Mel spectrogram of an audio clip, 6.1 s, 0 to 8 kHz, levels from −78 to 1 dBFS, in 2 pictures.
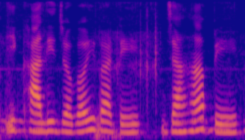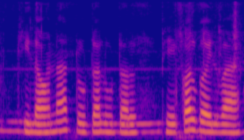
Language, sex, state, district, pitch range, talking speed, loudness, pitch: Bhojpuri, female, Uttar Pradesh, Gorakhpur, 175-200 Hz, 115 wpm, -30 LUFS, 185 Hz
